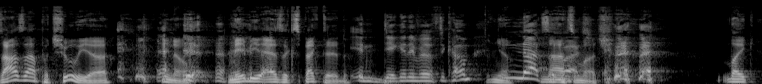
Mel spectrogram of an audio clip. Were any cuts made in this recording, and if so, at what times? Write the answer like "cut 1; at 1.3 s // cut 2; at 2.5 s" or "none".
cut 1; at 1.6 s // cut 2; at 4.4 s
